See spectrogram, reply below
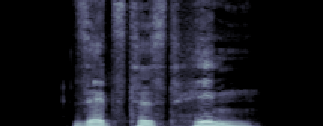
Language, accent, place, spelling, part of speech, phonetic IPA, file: German, Germany, Berlin, setztest hin, verb, [ˌzɛt͡stəst ˈhɪn], De-setztest hin.ogg
- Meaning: inflection of hinsetzen: 1. second-person singular preterite 2. second-person singular subjunctive II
